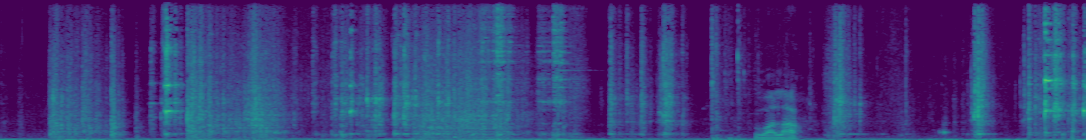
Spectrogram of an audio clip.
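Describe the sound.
Ice, including a giant chunk from the fridge, clinks and rattles against a drink glass in a string of sharp, bright taps, with a brief spoken word and a short voiced sound partway through.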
